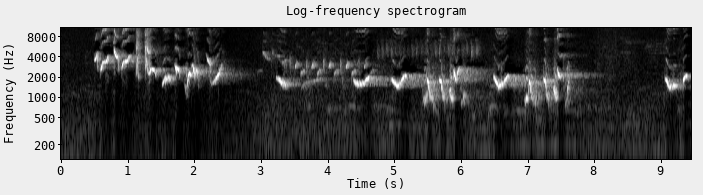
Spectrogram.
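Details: White-rumped shama belting out a long, varied song to provoke reluctant birds: swooping whistles and dense chattering phrases, repeated V-shaped notes, short gaps between bursts.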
